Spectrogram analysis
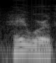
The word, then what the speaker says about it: Haworth: And here would be the Bigfoot General Store in what I believe is pronounced Hayworth, Oklahoma. It's spelled Haworth.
